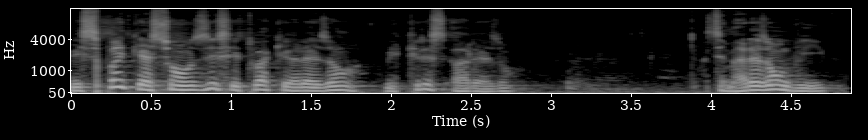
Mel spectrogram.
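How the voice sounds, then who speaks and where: A man with a Québécois French accent preaches to his congregation in a quick, conversational way. He keeps asking them questions as he goes. His voice sits noticeably high for a man. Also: animated, a little mellow. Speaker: pastor. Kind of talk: sermon.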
